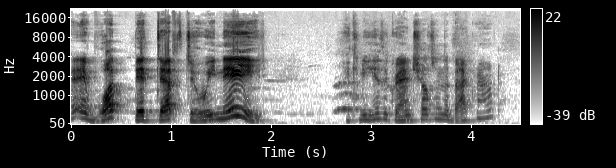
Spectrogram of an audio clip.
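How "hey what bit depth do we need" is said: loud, slow calling voice. Testing the recording, switching from regular to a loud voice. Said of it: "now I'm going to do a loud voice".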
